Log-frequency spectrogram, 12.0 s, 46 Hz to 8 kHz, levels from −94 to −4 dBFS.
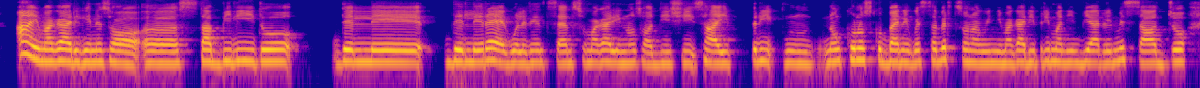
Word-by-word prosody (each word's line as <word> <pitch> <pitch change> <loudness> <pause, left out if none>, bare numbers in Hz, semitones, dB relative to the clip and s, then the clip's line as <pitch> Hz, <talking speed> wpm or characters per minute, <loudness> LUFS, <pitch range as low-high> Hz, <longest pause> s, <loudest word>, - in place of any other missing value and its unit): hai 280 -7 +7
magari, 220 -1 +4
che 210 0 0
ne 210 - -1
so, 200 -3 +2
ehm, 195 -1 +1
stabilito 220 - 0 0.2
delle 210 - +2
delle 210 0 +2
regole, 200 -4 +3
nel 205 +1 -6
senso 195 0 -6
magari 205 0 -1
non 195 0 -5
lo 200 - -6
so, 195 -2 -6
dici: 195 +1 -8
"Sai 195 -1 0 0.2
pri" 220 -1 -3
mhmm, 195 -2 -6
"non 215 +3 -1
conosco 235 0 +2
bene 210 0 +1
questa 210 +2 -4
persona 225 -4 -2
quindi 195 0 -3
magari 200 +1 -3
prima 215 +1 -4
di 200 - -5
inviarle 200 0 -2
il 200 - -4
messaggio, 210 -3 -1
205 Hz, 160 wpm, -22 LUFS, 200-220 Hz, 0.2 s, hai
